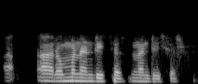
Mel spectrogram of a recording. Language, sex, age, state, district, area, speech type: Tamil, male, 18-30, Tamil Nadu, Chennai, urban, conversation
